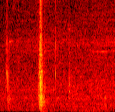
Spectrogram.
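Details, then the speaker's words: Ford Fiesta boot (dicky) lock after fuse problem fixed, opened by double-pressing key remote: sharp single actuator clunk then lighter click, crisp with no buzzing; boot lock releases normally. "यह खुल गई हमारी dicky"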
